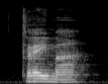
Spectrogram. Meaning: diaeresis, trema
- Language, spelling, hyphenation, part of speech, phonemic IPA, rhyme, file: Dutch, trema, tre‧ma, noun, /ˈtreː.maː/, -eːmaː, Nl-trema.ogg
